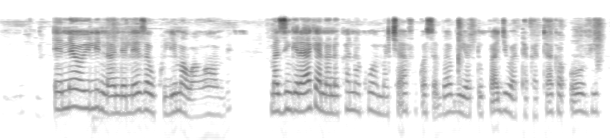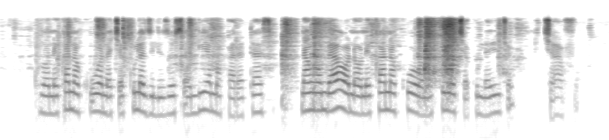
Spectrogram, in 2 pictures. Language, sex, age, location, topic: Swahili, female, 18-24, Kisumu, agriculture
